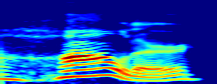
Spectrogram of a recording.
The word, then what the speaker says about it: hollow: they what they do they called it the holler and I found out why they call it the holler too even though it's spelled Hollow yeah they call it the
